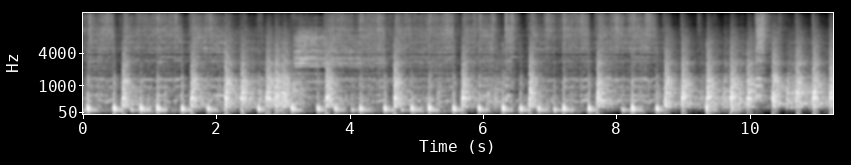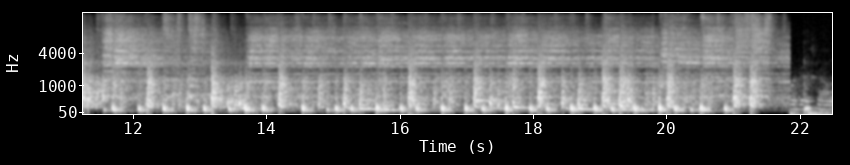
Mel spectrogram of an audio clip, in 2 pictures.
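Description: Late-1960s Rogers Holiday drum kit with a Gretsch Bell Brass snare and Sabian and Paiste cymbals, played in a steady rock beat. Dense kick and snare strokes sit under a constant wash of cymbals, which turns brighter about twelve seconds in.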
